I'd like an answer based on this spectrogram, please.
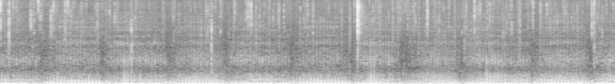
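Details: A domestic cat purrs steadily beside a crackling fireplace, a deep low rumble pulsing in breath cycles of under a second, with sharp wood pops and snaps scattered over the top.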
